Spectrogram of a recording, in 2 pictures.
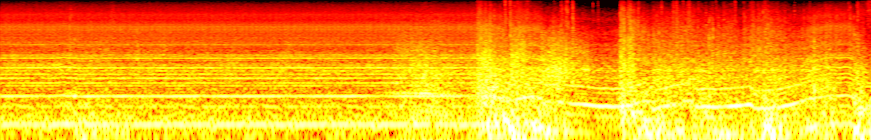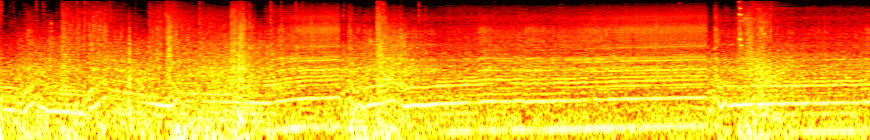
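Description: A car engine roars at high speed, its pitch dropping and rising as it shifts and slows.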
